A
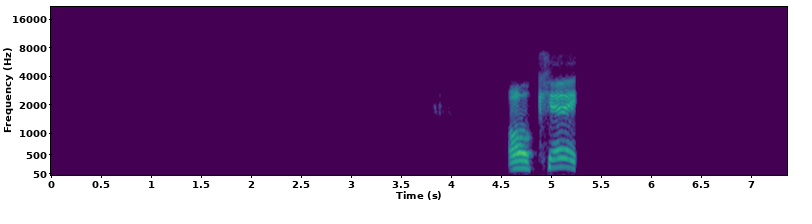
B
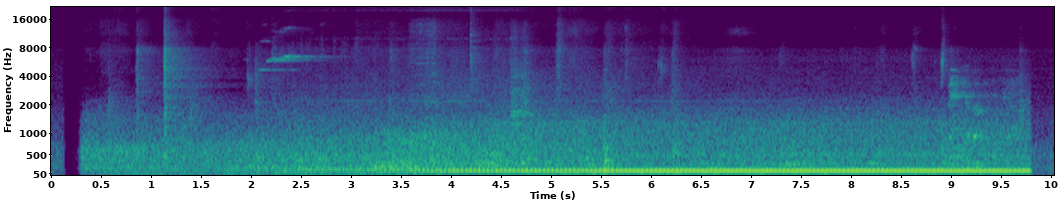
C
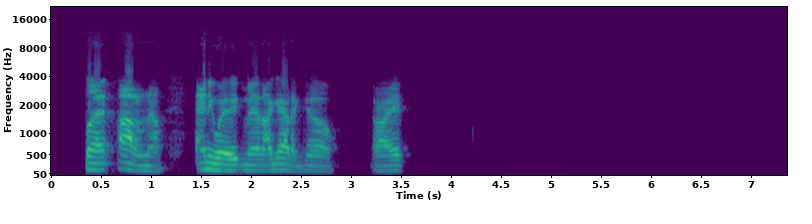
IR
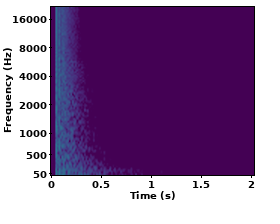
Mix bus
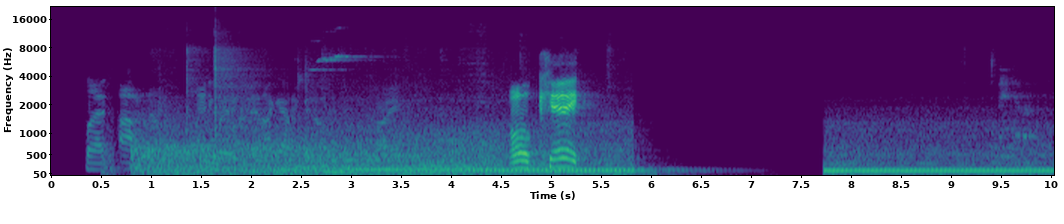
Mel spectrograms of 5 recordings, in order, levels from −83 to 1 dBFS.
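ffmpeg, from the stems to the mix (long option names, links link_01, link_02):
-filter_complex "[0:a]equalizer=frequency=600:width_type=o:width=1:gain=-6,dynaudnorm=framelen=220:gausssize=3:maxgain=12dB,volume=-2.5dB,asplit=2[link_01][link_02];[link_02]volume=-24dB[link_03];[1:a]lowshelf=frequency=170:gain=6,acompressor=threshold=-26dB:ratio=6,adelay=500,volume=-9.5dB,asplit=3[link_04][link_05][link_06];[link_04]atrim=end=5.82,asetpts=PTS-STARTPTS,afade=type=out:start_time=5.816:duration=0.004:curve=hsin[link_07];[link_05]atrim=start=5.82:end=7.72,asetpts=PTS-STARTPTS,volume=0[link_08];[link_06]atrim=start=7.72,asetpts=PTS-STARTPTS,afade=type=in:duration=0.004:curve=hsin[link_09];[link_07][link_08][link_09]concat=n=3:v=0:a=1,asplit=2[link_10][link_11];[link_11]volume=-7.5dB[link_12];[2:a]acrossover=split=2800[link_13][link_14];[link_14]acompressor=threshold=-44dB:ratio=4:attack=1:release=60[link_15];[link_13][link_15]amix=inputs=2:normalize=0,volume=-16.5dB,asplit=2[link_16][link_17];[link_17]apad=whole_len=324865[link_18];[link_01][link_18]sidechaincompress=threshold=-60dB:ratio=8:attack=16:release=1360[link_19];[3:a]atrim=start_sample=2205[link_20];[link_03][link_12]amix=inputs=2:normalize=0[link_21];[link_21][link_20]afir=irnorm=-1:irlink=0[link_22];[link_19][link_10][link_16][link_22]amix=inputs=4:normalize=0"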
